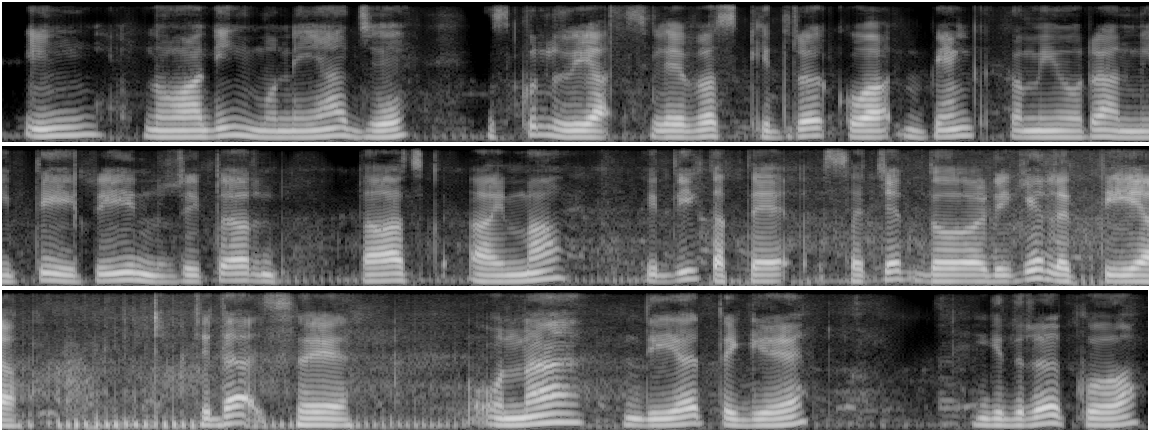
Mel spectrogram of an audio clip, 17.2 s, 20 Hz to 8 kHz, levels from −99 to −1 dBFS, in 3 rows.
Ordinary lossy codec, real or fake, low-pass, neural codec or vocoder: none; fake; 7.2 kHz; codec, 16 kHz, 4 kbps, X-Codec, HuBERT features, trained on general audio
